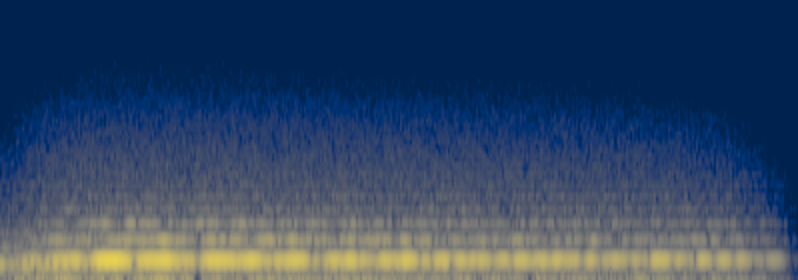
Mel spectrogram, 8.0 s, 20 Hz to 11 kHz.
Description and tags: SteamPipe 5 SteamPad G#2
This sample is part of the "SteamPipe Multisample 5 SteamPad" sample
pack. It is a multisample to import into your favourite samples. A
beautiful ambient pad sound, suitable for ambient music. In the sample
pack there are 16 samples evenly spread across 5 octaves (C1 till C6).
The note in the sample name (C, E or G#) does indicate the pitch of the
sound. The sound was created with the SteamPipe V3 ensemble from the
user library of Reaktor. After that normalising and fades were applied within Cubase SX & Wavelab.
reaktor, pad, multisample, ambient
